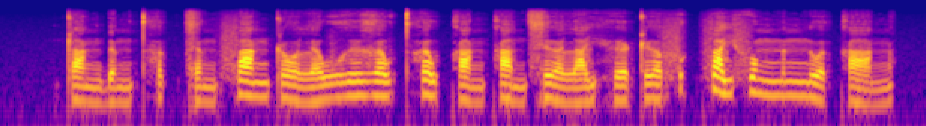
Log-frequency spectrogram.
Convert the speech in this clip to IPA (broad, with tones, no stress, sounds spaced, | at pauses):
ʈ a˨˩ ŋ ɗ ə˨˩˦ ŋ t̪ʰ ə˨˩ k̚ s ə˨˩˦ ŋ f a˧ ŋ ʈ o˨˩ l ə˧ w ɣ ɨ˧ ɣ ə˧˥ w t̪ʰ ə˧ w k a˨˩˦ ŋ k a˨˩˦ n s ɨ˨˩ ə̯ l a˧ j h ɨ˨˩˨ ə̯ ʈ ɨ˨˩˦ ə̯ f ə˦˥ k̚ f a˧˥ j f o˧ ŋ n ə˧ ŋ n u˨˩˨ ə̯ k a˨˩˦ ŋ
